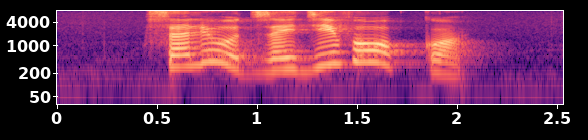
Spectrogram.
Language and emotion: Russian, positive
